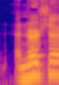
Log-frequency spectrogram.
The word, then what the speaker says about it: Inertia: Inertia? Because I know the dots are in between each letter. Yeah, Inertia. It's just inertia, like momentum.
